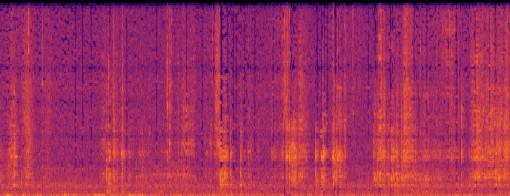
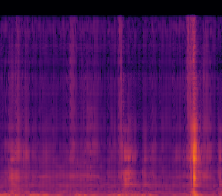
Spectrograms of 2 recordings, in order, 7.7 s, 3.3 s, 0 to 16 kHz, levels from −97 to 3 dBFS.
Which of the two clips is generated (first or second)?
second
